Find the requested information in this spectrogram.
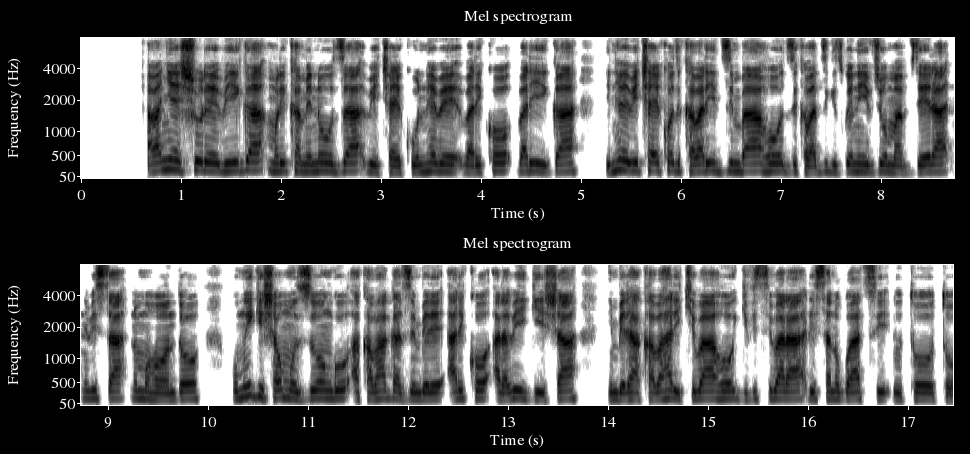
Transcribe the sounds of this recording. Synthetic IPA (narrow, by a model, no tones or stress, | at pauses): aβaɲe̞ʃuːɾe̞βiːɡamuɾikaminuːzaβiːt͡ʃaje̞kuːn̥e̞βe̞βaɾikʰo̞βaɾiːɡa | in̥he̞βe̞βiːt͡ʃaje̞ko̞zikaβaɾizimbaɦo̞zikaβaziɡizɡwe̞niːvjuːmavje̞ːɾaniβisanumuɦo̞ːndo̞umŋiːɡiːʃawumuzuːŋɡuʔakaβahaɡazimbe̞ɾe̞ʔaɾikʰo̞ʔaɾaβiɡiːʃa | imbeɾe̞hakaβaɦaɾikʰiβaɦo̞ɡifisiβaɾaɾisanuɡwaːt͡siɾuto̞ːto̞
